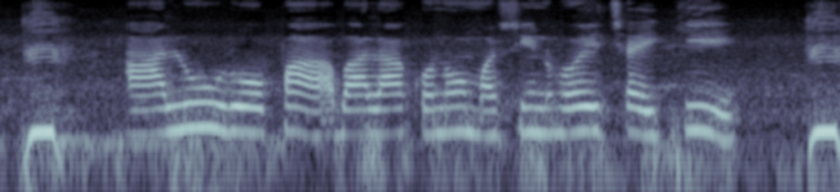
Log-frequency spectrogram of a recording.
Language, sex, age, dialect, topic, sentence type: Maithili, female, 46-50, Southern/Standard, agriculture, question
